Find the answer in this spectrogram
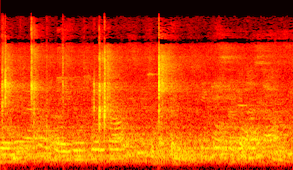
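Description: Indistinct talking of several people in the background, with a few sharp clicks or taps scattered through it: one near the start, one about half a second in, a quick pair about a second and a half in, and one about two and a half seconds in.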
